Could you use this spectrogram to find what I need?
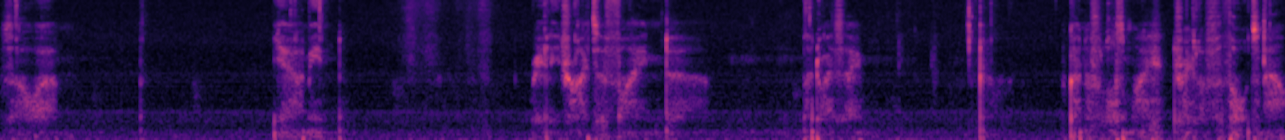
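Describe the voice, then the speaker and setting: Someone whispers in a relaxed tone at a very slow pace, with long, frequent pauses. Noticeable background noise runs underneath. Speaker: ASMR content creator. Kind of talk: whispered ASMR talk to camera about creativity and time. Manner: whispering, relaxed, hesitant with many fillers.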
